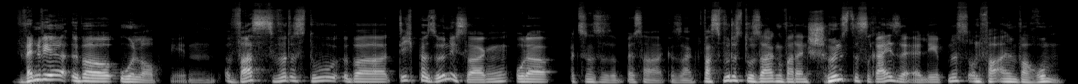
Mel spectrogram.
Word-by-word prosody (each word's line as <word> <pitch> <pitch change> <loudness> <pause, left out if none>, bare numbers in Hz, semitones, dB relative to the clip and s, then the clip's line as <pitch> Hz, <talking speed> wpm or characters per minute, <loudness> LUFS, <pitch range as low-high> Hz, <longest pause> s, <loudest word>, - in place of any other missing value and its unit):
Wenn 165 - +4
wir 220 -3 +4
über 140 -4 +4
Urlaub 115 -8 -1
reden, 95 0 -18
was 175 - 0
würdest 165 -1 -3
du 165 +2 -2
über 125 -2 -1
dich 180 0 -4
persönlich 185 - 0
sagen 120 +7 -2
oder 125 +4 +1
beziehungsweise 110 -6 -8
besser 100 -2 -9
gesagt, 95 +4 -13
was 130 +2 0
würdest 180 0 +1
du 145 - +4
sagen, 135 0 +1
war 120 - -1
dein 125 -1 -1
schönstes 165 - +3
Reiseerlebnis 125 0 -2
und 135 -1 0
vor 130 +1 -2
allem 130 -2 0
warum? 110 +1 -1
130 Hz, 155 wpm, -23 LUFS, 115-160 Hz, -, Wenn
